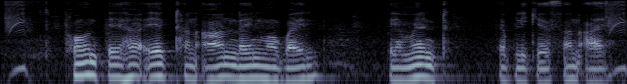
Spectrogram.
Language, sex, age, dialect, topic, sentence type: Chhattisgarhi, male, 25-30, Eastern, banking, statement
